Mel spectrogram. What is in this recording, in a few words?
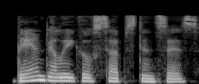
"banned illegal substances" US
